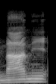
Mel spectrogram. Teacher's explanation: nani, accent on the first syllable on the na itself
